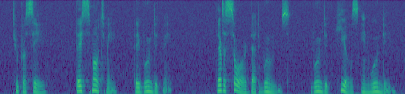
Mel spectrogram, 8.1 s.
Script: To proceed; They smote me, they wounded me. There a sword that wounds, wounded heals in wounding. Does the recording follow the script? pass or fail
pass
